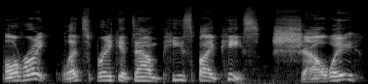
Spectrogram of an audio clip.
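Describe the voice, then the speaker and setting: A man's voice: sits high, expressive, slow pace, pushed and bright. A man hosting a gaming channel, talking through a topic in a casual, wry way with plenty of hedging. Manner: conversational, wry, hedging with fillers. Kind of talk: casual commentary.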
